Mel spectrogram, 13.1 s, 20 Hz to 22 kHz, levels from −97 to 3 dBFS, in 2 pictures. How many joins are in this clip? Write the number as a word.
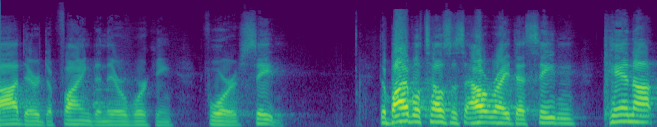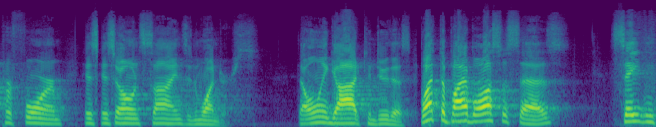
three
